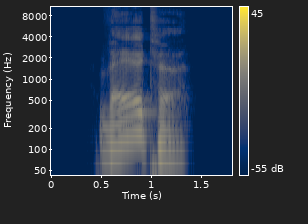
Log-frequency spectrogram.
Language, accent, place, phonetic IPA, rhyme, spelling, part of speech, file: German, Germany, Berlin, [ˈvɛːltə], -ɛːltə, wählte, verb, De-wählte.ogg
- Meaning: inflection of wählen: 1. first/third-person singular preterite 2. first/third-person singular subjunctive II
